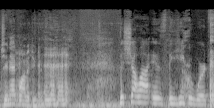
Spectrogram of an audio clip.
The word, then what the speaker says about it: Shoah: a lot of people to say shaah is a lot easier than saying Holocaust it's one syllable as compared to three it's easier to pronounce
